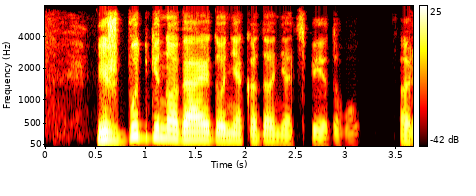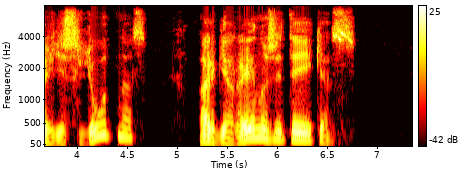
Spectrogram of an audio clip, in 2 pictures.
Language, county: Lithuanian, Klaipėda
